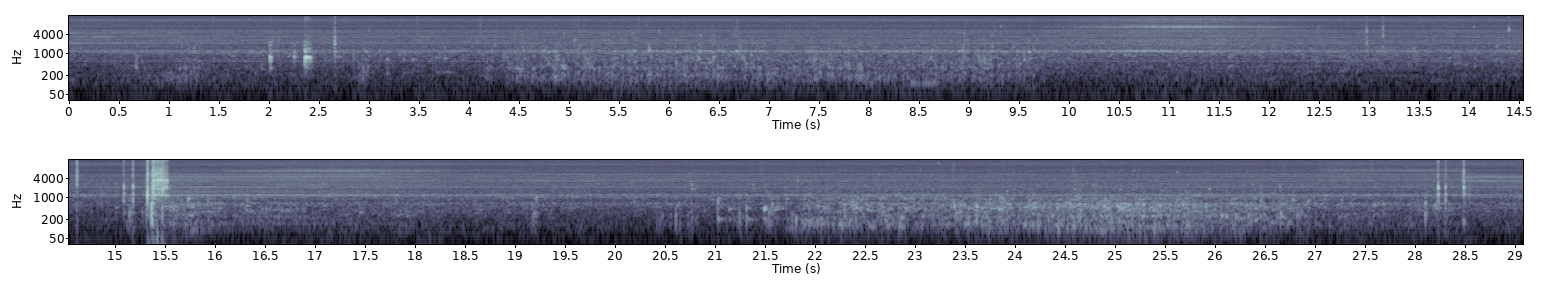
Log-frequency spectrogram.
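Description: Underwater sound picked up through a camcorder's underwater housing: a steady hiss with scattered clicks, one loud click about halfway through. Crackling bubbling of scuba divers' exhaled air grows over the last third.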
